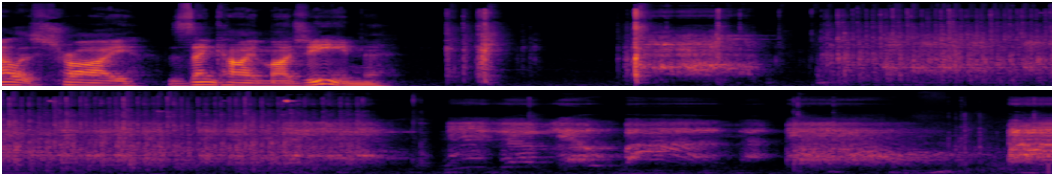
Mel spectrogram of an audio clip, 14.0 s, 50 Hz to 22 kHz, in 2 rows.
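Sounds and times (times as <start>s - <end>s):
toy rattling whir: 4.2s - 9.9s
toy electronic voice or music: 8.4s - 14.0s.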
